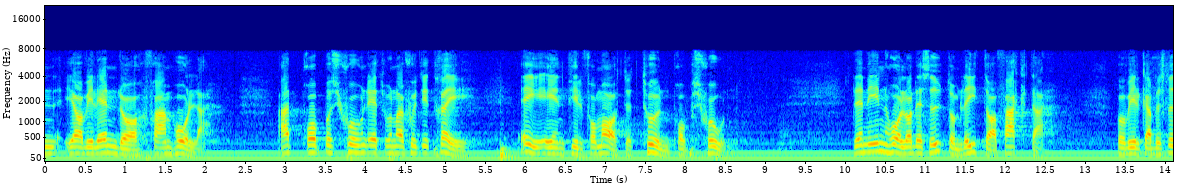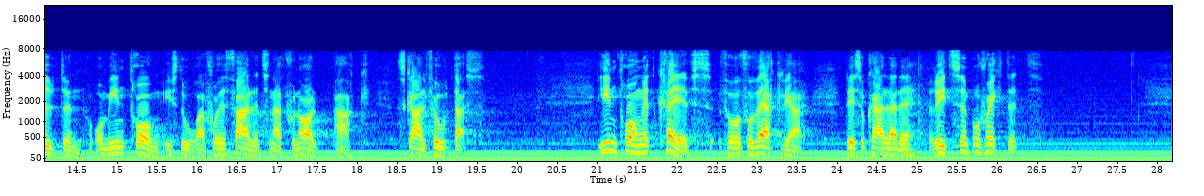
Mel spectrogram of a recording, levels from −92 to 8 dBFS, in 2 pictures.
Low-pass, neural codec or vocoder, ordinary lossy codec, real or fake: none; none; none; real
